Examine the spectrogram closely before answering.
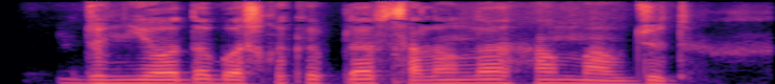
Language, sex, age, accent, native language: Uzbek, male, 18-24, Samarqand, Uzbek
